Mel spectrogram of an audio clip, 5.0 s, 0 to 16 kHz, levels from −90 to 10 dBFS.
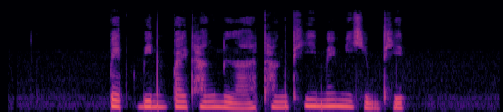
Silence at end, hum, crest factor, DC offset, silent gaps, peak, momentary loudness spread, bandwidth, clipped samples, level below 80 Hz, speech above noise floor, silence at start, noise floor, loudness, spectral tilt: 1 s; none; 18 dB; under 0.1%; none; -14 dBFS; 7 LU; 10.5 kHz; under 0.1%; -76 dBFS; 38 dB; 1.1 s; -69 dBFS; -32 LUFS; -7 dB/octave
